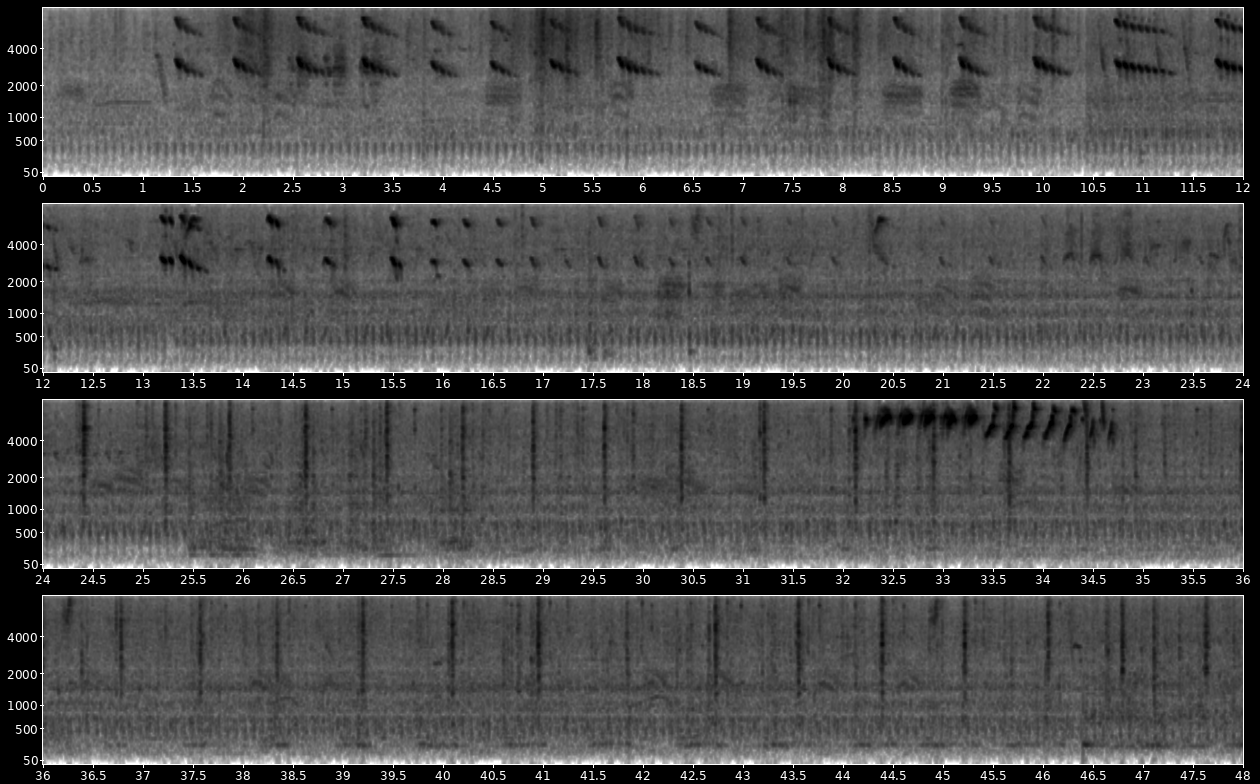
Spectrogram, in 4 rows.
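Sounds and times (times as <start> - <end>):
bird chirping: 9.2 - 12.5, 13.2 - 17.0, 32.2 - 34.8.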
